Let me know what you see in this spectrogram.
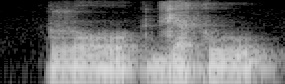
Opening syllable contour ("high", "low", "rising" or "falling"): low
